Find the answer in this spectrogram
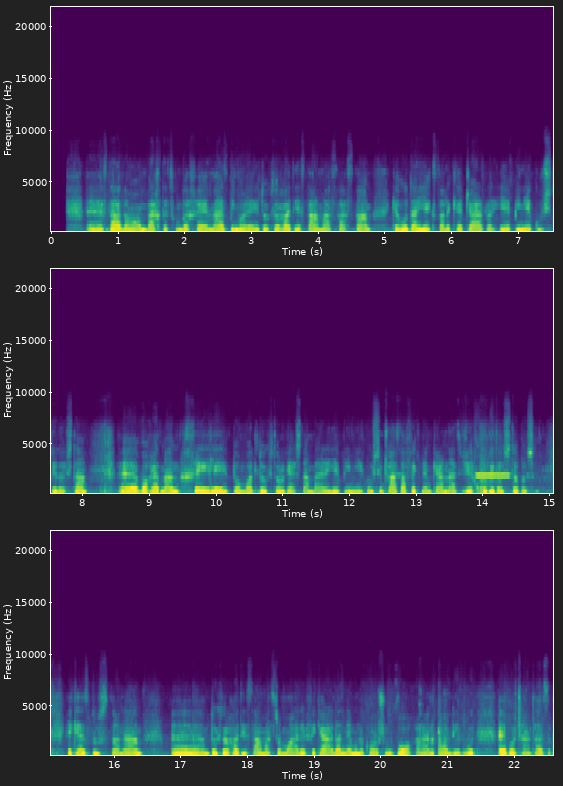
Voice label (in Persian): صدای رضایت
